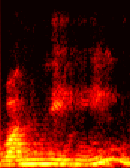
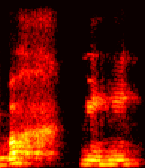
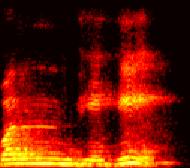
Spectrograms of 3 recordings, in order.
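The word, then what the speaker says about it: वह्नि: So the Sanskrit word for fire, vannihi, that we saw, we should not say vahnihi. We should not pronounce the hakara first.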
